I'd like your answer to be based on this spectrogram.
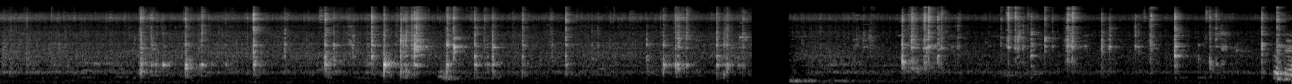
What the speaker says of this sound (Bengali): এবার আমি দিয়ে দেবো বেটে রাখা পালং শাক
